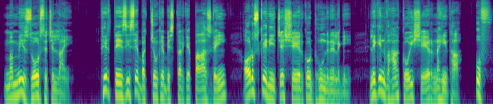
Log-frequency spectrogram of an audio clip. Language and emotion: Urdu, neutral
